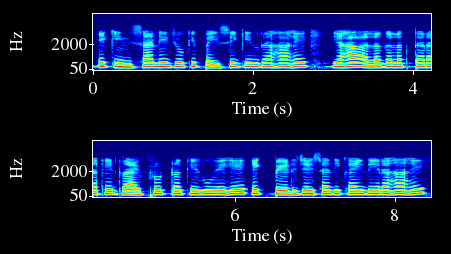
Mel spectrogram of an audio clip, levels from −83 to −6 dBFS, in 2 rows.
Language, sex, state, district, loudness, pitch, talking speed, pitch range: Hindi, female, Maharashtra, Pune, -25 LUFS, 235 Hz, 185 wpm, 230-245 Hz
